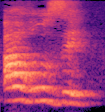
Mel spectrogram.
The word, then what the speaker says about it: arroser: Une petite remarque, là nous avons le S, mais j'ai dit Z, on a entendu, pour arroser.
